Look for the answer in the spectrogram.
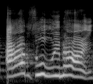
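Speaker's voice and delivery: high, loud retold denial; emphatic mock denial. Retelling Kamala's answer to the host, emphatic mock denial. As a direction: pitch it up, firmly imitating her reassurance. Same reassurance retold again.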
